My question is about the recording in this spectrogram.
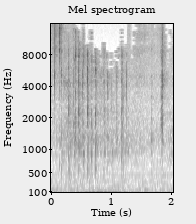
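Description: Computer keyboard typing: a quick run of keystrokes, densest in the first second and a half, with a few more near the end.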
